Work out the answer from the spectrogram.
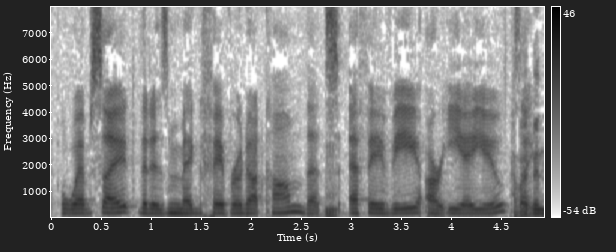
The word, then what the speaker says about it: Favreau: It's some of my family says Favreau and some says Favreau, and I am fine with either.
